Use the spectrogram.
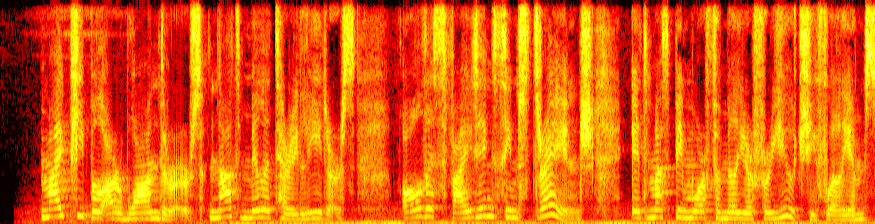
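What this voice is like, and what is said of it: Tali speaking with a distinctive accent. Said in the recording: “I love Tali's voice, her accent... Yeah, the accent.”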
